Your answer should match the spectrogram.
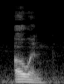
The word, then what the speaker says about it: Owen: Ewan? – Owen. – Ewan. – No, just Owen. Yeah, it's just plain old Owen. It's so easy.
